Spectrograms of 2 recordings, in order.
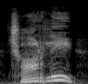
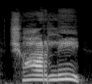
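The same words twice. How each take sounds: First: Higher-pitched calling of the name; raised but unshouted exclamation; sharp call. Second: Very high yell of the name; high-pitched shouted call; alarmed shout. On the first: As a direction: check a friend by calling his name. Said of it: "ناکس گفت". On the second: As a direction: cry out to stop a friend. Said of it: "ناکس داد زد". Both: A narrator's reading.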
